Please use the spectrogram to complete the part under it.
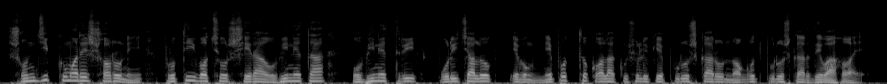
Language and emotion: Bengali, neutral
